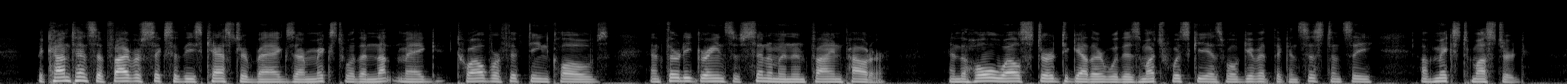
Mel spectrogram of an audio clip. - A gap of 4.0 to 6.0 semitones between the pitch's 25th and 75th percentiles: No, average, 2.9 semitones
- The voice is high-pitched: No, low, 125 Hz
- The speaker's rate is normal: Yes, average, 175 wpm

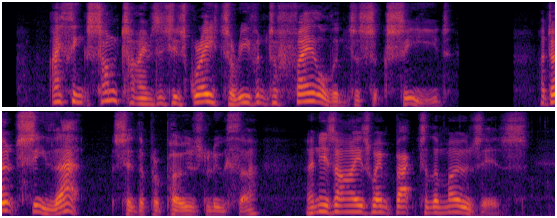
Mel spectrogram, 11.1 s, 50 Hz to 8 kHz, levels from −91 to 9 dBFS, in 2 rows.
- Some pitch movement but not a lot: Yes, average, 4.1 semitones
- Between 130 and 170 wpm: Yes, average, 150 wpm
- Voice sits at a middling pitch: Yes, medium, 170 Hz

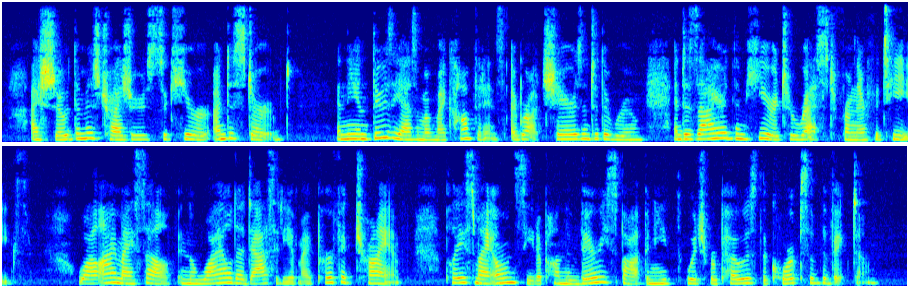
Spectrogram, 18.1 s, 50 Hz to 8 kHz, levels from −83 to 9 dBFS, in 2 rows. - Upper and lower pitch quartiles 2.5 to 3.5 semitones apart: Yes, average, 3.2 semitones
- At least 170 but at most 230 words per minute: Yes, average, 180 wpm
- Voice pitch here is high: Yes, high, 235 Hz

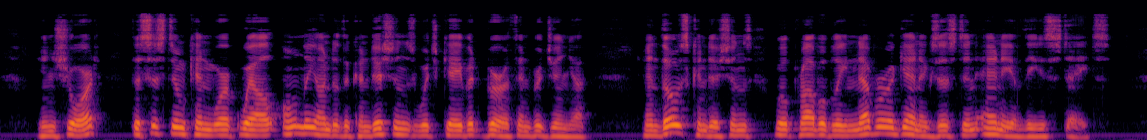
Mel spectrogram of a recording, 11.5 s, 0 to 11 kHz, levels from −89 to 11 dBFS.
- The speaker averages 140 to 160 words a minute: Yes, average, 155 wpm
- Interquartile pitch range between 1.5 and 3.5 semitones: No, average, 3.9 semitones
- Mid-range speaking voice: No, low, 125 Hz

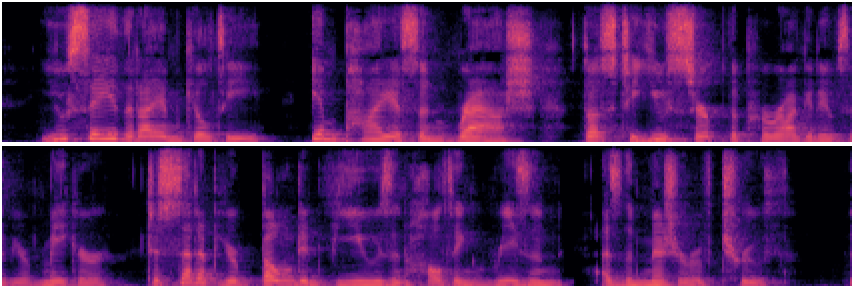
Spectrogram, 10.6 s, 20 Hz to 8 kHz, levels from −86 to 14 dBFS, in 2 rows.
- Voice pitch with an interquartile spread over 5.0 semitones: No, average, 4.2 semitones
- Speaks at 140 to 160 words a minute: No, average, 175 wpm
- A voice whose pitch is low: No, medium, 175 Hz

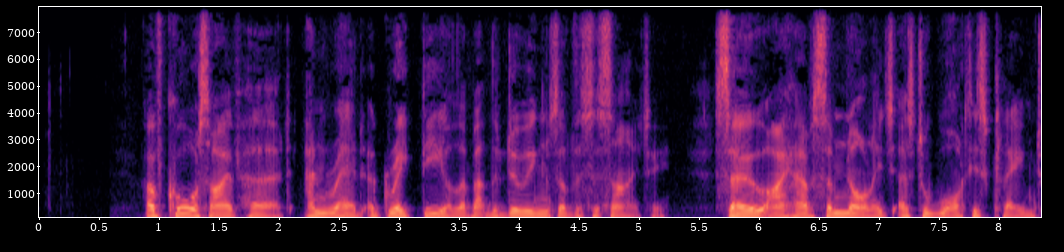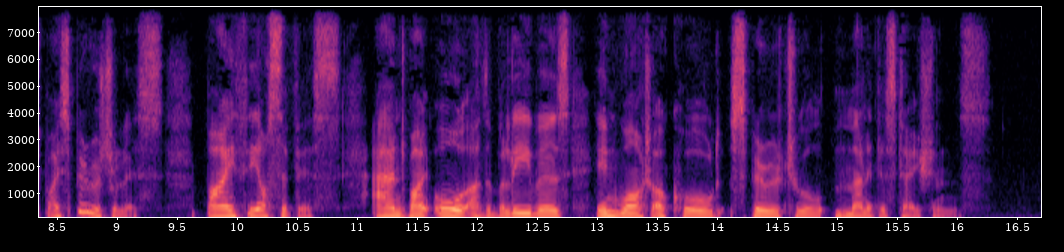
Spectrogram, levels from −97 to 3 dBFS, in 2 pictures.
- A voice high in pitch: No, low, 130 Hz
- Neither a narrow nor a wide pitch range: Yes, average, 4.7 semitones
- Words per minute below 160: Yes, average, 150 wpm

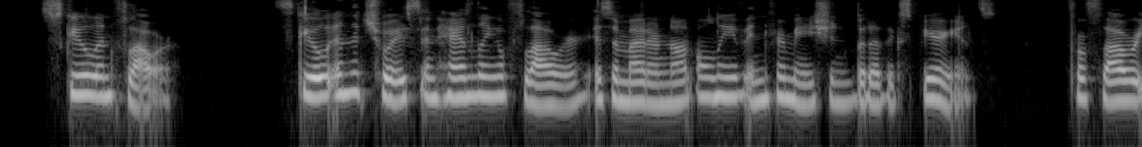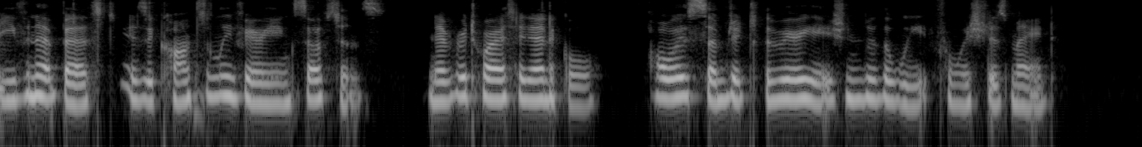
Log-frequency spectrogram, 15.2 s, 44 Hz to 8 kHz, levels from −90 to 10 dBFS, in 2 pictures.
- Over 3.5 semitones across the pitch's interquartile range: No, average, 2.7 semitones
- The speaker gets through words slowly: No, average, 195 wpm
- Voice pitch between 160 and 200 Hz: No, high, 240 Hz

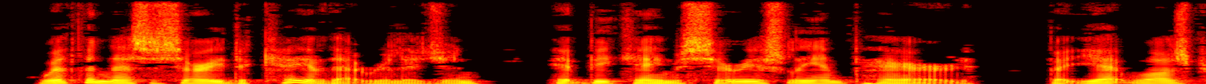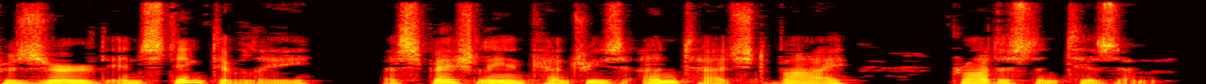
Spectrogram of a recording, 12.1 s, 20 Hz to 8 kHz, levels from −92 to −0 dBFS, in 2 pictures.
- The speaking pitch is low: Yes, low, 100 Hz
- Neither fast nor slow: No, slow, 110 wpm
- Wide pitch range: Yes, wide, 7.4 semitones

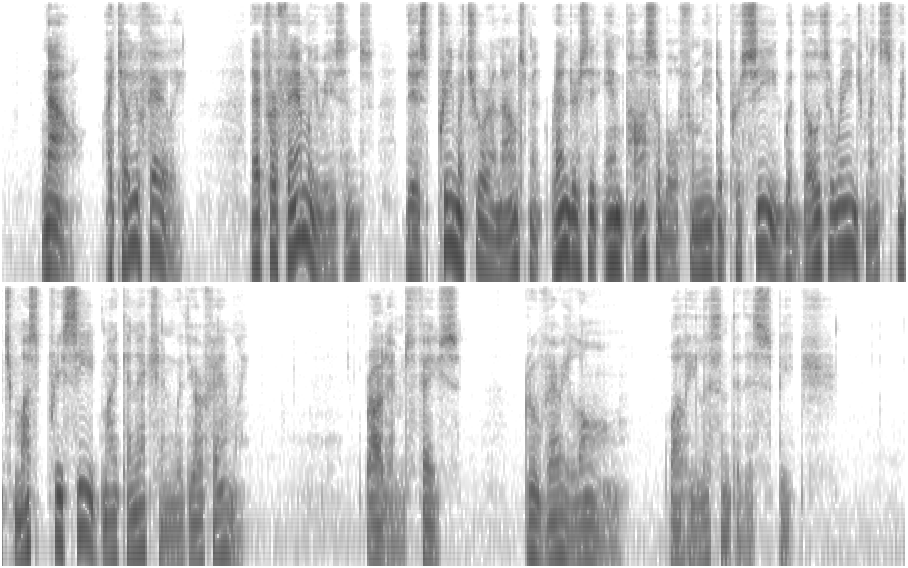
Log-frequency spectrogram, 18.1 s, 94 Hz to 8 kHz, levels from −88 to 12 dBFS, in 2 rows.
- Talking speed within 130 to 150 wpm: Yes, slow, 135 wpm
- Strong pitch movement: Yes, wide, 7.0 semitones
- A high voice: No, low, 110 Hz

